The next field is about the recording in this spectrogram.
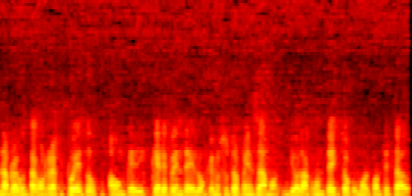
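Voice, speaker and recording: Speaking at a very fast pace, a man with a Cuban accent has a fairly high pitch and ordinary pitch variation. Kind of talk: radio/TV call-in interview.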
